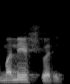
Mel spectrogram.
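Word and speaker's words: Malleswari: Karnam Maleshwari, not Maheshwari, Maleshwari, right?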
